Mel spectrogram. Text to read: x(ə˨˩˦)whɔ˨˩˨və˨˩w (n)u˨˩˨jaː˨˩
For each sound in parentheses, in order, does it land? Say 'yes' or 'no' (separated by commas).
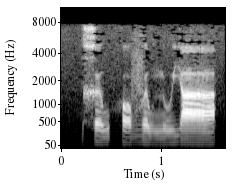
yes, yes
